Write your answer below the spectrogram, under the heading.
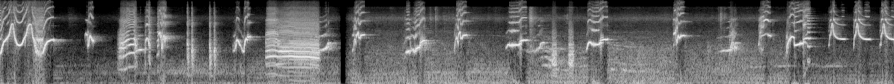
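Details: Young Javan myna singing vigorously while nodding its head: a busy jumble of harsh squawks, sharp clicks, rising whistled notes and one long buzzy rasp, with the notes coming in irregular bursts.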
